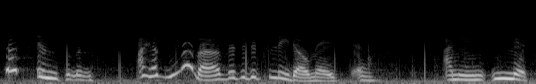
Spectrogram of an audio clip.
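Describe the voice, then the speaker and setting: Haughty fake-posh socialite; high, hugely swooping, tinny vintage broadcast. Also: female voice, huge pitch swings, a little slow, slight background noise. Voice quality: put-on posh accent, haughty. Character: snooty fake-posh young woman, haughty and scheming. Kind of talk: 1940s radio comedy acting. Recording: tinny old radio broadcast.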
